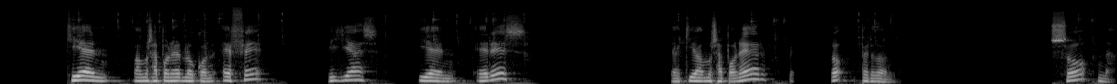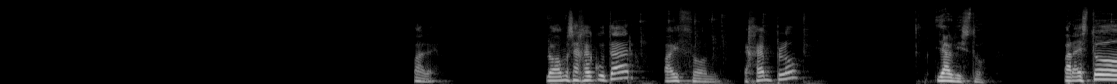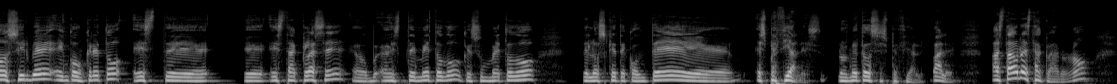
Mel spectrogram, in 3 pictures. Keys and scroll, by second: 0.0-6.7 typing, 11.3-14.9 typing, 13.3 Escape, 14.9 Escape, 16.3-17.0 typing, 18.2-19.3 typing, 18.7 Tab, 19.1 Return, 21.9 ctrl+p, 22.2 ctrl+p, 22.9 Return, 23.4-25.6 typing.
